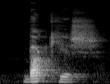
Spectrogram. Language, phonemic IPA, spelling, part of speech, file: Dutch, /ˈbɑkjəs/, bakjes, noun, Nl-bakjes.ogg
- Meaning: plural of bakje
